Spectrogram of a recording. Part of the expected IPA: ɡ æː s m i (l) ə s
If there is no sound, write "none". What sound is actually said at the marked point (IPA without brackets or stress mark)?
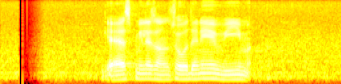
l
